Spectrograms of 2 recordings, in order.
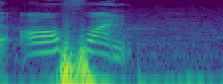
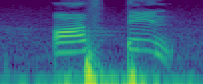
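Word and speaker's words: often: अगर टी उच्चारण करोगे तो क्या हो जाएगा, मैच, कैच, बैच, ऑफ्टेन, लिस्टेन, इस तरीके से। तो ये गलत हो जाएंगे, आपको टी जो है वो साइलेंट करना है।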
